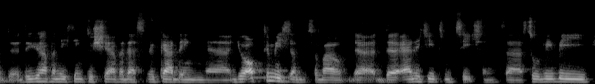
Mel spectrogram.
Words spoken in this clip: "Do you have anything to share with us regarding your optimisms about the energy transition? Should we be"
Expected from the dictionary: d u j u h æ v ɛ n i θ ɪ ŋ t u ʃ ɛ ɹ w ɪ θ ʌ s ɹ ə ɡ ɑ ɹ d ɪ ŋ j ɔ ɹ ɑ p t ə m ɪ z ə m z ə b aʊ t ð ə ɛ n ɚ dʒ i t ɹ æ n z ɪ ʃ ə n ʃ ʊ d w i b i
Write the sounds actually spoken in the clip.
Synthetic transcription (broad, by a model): d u j u h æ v ɛ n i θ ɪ ŋ t u ʃ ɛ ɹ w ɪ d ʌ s ɹ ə ɡ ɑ d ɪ ŋ j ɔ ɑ p t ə m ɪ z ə m s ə b aʊ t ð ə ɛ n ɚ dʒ i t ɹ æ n s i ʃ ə n s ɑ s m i b i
